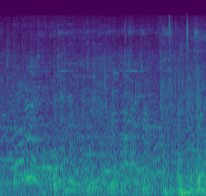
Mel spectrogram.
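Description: Hooves of horses galloping on a dirt arena floor, under voices of a crowd.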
